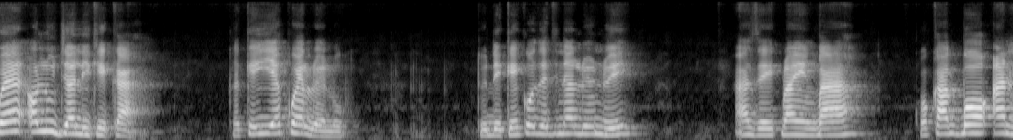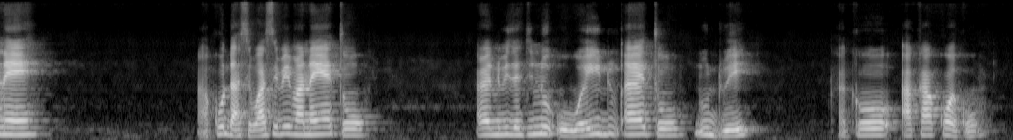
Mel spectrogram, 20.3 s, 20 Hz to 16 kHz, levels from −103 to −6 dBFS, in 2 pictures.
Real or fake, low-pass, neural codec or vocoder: fake; 14.4 kHz; autoencoder, 48 kHz, 128 numbers a frame, DAC-VAE, trained on Japanese speech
